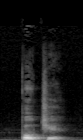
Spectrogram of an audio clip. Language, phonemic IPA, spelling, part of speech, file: Dutch, /ˈpocə/, pootje, noun, Nl-pootje.ogg
- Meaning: 1. diminutive of po 2. diminutive of poot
